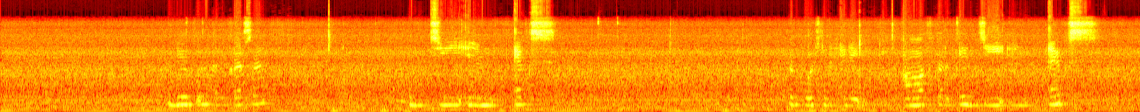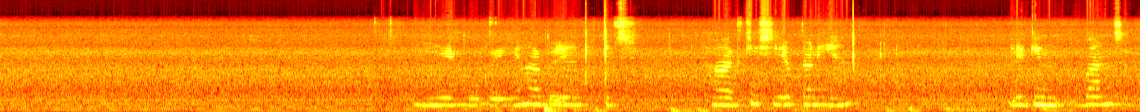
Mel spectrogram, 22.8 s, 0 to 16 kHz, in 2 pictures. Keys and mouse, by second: 3.2 g, 7.1 o, 8.0 g, 16.0 Tab, 17.0 KP_6, 17.3 KP_6, 18.0 KP_4, 18.3 KP_4, 19.3 KP_Subtract, 20.2 KP_2, 20.4 KP_2, 20.8 KP_2, 21.8 KP_1.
